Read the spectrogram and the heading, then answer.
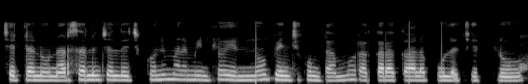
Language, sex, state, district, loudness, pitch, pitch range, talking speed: Telugu, female, Telangana, Karimnagar, -18 LUFS, 200 Hz, 190-210 Hz, 125 wpm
